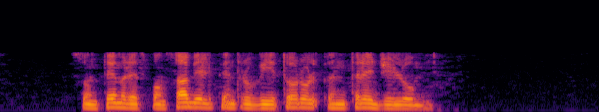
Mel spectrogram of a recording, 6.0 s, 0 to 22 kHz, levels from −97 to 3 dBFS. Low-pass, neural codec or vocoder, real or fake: 3.6 kHz; none; real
